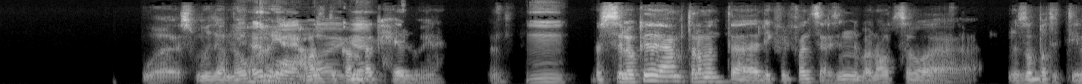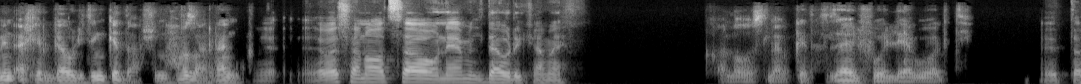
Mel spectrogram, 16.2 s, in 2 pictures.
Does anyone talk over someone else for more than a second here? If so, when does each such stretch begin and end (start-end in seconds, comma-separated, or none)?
1.6-2.9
